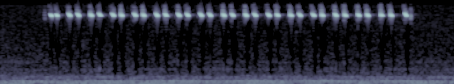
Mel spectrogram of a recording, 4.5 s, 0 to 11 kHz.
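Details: Spotted-wing hairy cricket song from Korea's National Institute of Biological Resources, 2020: a steady train of short, high, clicking chirps, about eight each second, lasting roughly three and a half seconds over a quiet low hum.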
